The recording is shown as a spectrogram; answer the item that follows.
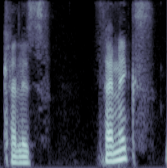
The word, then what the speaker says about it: Calisthenics: Calisthenics, wird das ausgesprochen. Ich habe es letztes Mal falsch ausgesprochen tatsächlich.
